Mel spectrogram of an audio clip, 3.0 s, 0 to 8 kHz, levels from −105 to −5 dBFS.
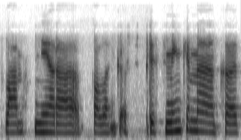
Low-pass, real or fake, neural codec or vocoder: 7.2 kHz; real; none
